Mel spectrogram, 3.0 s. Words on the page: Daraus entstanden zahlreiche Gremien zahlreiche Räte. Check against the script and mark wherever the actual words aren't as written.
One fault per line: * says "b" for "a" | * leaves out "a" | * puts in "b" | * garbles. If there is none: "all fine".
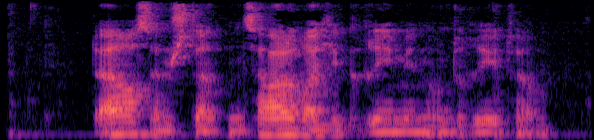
* says "und" for "zahlreiche"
